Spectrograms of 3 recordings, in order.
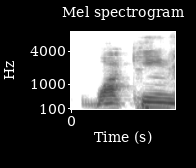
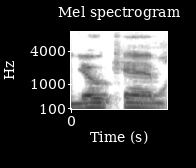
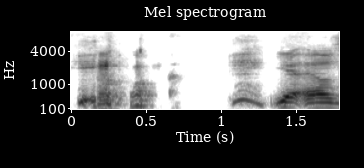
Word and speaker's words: Joaquin: Oh, Joaquin Niemann.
